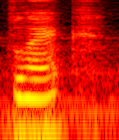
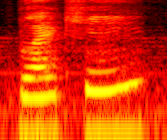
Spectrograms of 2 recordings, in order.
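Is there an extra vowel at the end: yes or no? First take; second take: no; yes. First: It ends on the consonant, no added vowel. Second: It ends with an added vowel, Brazilian-style.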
